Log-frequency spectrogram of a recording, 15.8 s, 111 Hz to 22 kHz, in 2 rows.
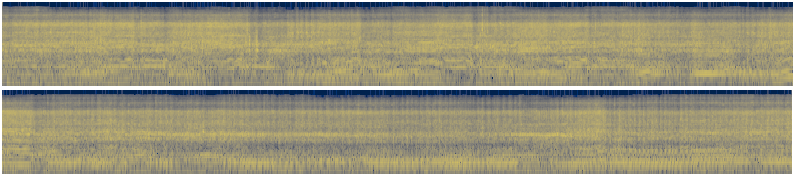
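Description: Honda CR250 two-stroke dirt bike engine, heard from on board while riding: revs rise and fall over and over as the throttle is worked, over a steady rush of wind and tyre noise.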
